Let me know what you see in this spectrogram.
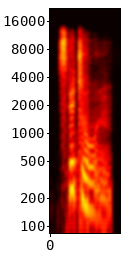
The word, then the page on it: spittoon: Indian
